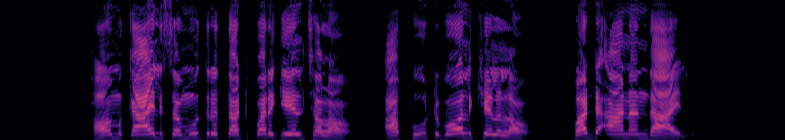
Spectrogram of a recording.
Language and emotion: Maithili, happy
